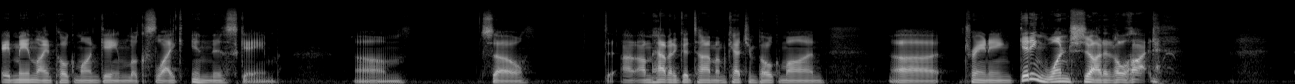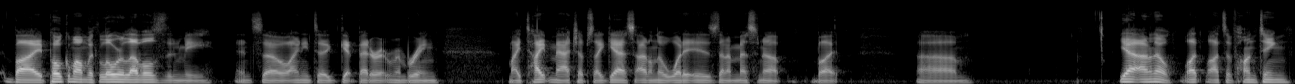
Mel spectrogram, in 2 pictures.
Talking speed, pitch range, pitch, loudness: 150 wpm, 90-110 Hz, 95 Hz, -24 LUFS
